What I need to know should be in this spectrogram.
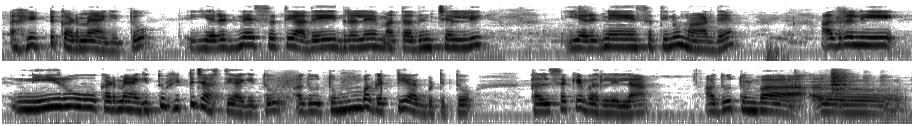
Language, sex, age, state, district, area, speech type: Kannada, female, 30-45, Karnataka, Shimoga, rural, spontaneous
